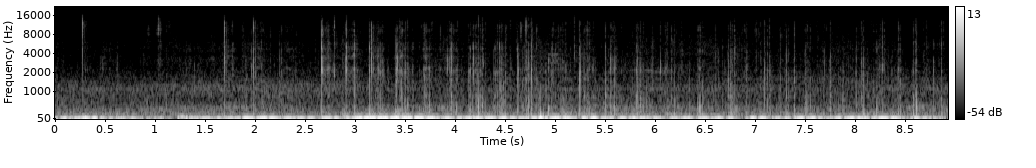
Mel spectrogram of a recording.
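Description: Long nails scratch a solid, partly carved light-blue bar of soap held over a paper towel. The result is a dense, irregular run of dry scratchy crackles and bright, sharp ticks over a faint low rumble, growing slightly louder after the first second.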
